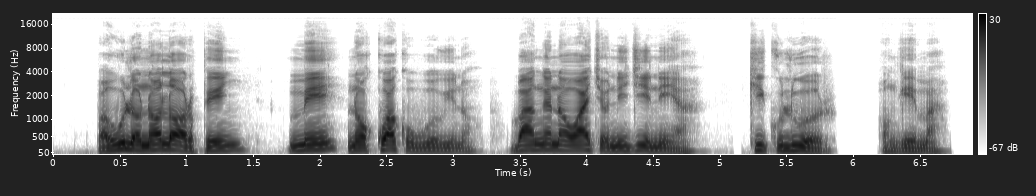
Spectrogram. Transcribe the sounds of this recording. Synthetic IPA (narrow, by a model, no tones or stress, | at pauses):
pawulonɔlɔrpiɲ | mɪnɔkwakowowino | baŋɛnɔwat͡ʃɔnɪd͡ʒinɪja̰ | kikulwoɾ | ɔŋɡɪma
